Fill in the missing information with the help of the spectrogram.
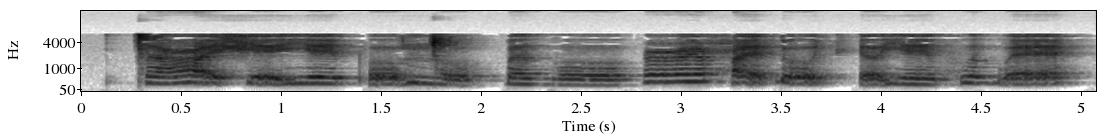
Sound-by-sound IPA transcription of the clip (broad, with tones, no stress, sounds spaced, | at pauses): ǀ ə˨ ʕ ɛ̰˦ ʃ ḛ˦˨ j e˨ pʼ o̰˧ ŋ͡ǀ o̰˧ k͡p ə˧ ɡ o˨ | ʕ ʏ˦ ħ ɛ̰˦ ɗ o̰˦ t͡ʃʼ ə̰˧ j e˨ xʷ ə˦ ɡʷ ɛ̰˦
